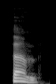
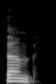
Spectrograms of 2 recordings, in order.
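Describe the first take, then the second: No difference in how they are said.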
